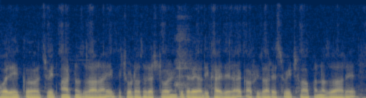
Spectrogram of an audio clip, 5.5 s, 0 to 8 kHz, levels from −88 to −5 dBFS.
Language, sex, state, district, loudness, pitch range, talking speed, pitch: Hindi, male, Chhattisgarh, Kabirdham, -29 LUFS, 90-100 Hz, 285 wpm, 95 Hz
